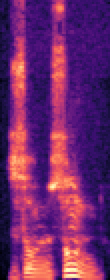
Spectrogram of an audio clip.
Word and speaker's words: zunzun: And a word in Taíno that has a Z sound is zunzun, and zunzun is a type of hummingbird found in Cuba.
